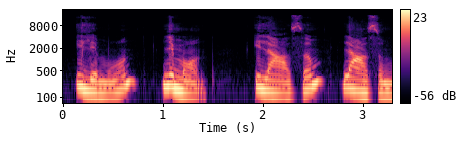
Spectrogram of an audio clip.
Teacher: L ile başlayan yabancı kelimelerin bazen halk dilinde başına vokal getirilir.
